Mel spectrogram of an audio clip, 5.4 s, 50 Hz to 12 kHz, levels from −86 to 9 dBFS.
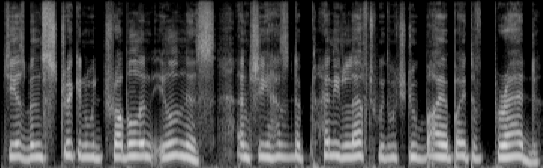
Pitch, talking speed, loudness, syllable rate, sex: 205 Hz, 245 wpm, -17 LUFS, 5.1 syllables/s, male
